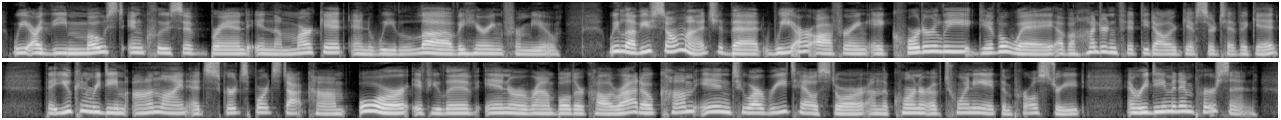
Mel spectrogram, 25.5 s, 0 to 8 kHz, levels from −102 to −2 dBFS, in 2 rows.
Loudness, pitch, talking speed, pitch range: -23 LUFS, 190 Hz, 155 wpm, 170-215 Hz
